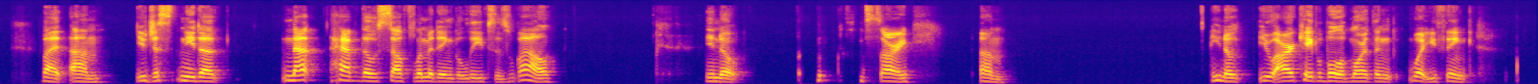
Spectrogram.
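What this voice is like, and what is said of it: Strained, fading voice. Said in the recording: “I'm losing my voice. ... I'm going to keep coughing.”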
